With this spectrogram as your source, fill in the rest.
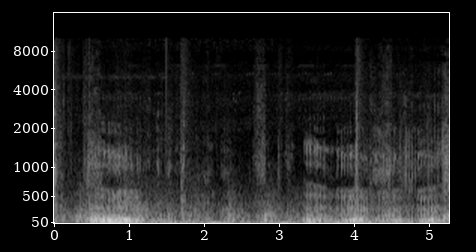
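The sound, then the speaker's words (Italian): Deep, heavy animal breathing swells into low, rumbling roars from a large beast, repeating in slow surges with no voices present. “Doveva essere un animale, magari c'erano dei tori in qualche recinto, ma io non vedevo nulla.”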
